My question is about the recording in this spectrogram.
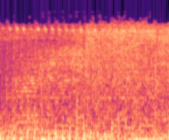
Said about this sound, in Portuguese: Atenção, a máquina voadora da Rádio Metrópolis vai decolar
